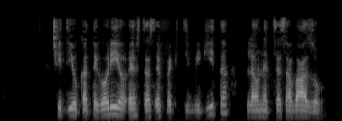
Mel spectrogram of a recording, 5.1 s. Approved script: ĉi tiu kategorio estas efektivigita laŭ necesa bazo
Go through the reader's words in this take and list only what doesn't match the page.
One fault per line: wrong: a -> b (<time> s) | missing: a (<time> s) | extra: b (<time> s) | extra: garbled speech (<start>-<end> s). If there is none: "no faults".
no faults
